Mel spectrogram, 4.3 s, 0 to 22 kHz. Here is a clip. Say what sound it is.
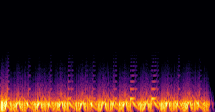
Explor3r Modulated Extreme9 LoPass
Used the Explor3r VST synth to create a chaotic noise sample and put it through a low pass filter. Cutoff was set below 100Hz, low resonance.Using a low pass filter it is possible to obtain some "under water" type sounds. This one still has a few "blips" and is not very convincing.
